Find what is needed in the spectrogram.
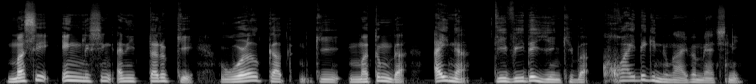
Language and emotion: Manipuri, happy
